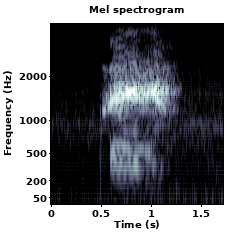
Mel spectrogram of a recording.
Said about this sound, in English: He was sneezing, Chair.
